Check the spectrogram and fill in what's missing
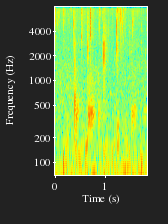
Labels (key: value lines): label: biophony
recorder: SoundTrap 500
